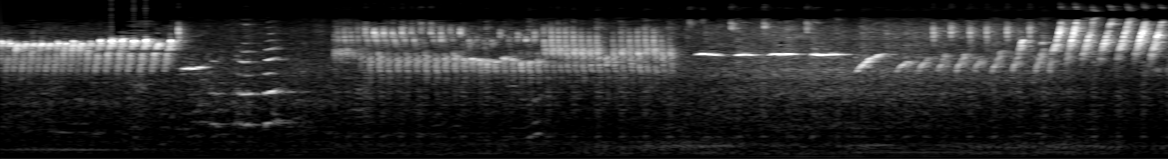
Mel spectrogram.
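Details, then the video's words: Vigorous song of a local canary, with high trills and rolls broken by a brief pause. A steady pure whistle and quick rising chips follow, over a background murmur. "Kicau Burung Kenari Lokal Gacor"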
